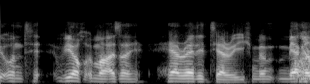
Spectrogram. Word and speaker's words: Hereditary: Das heißt, du bleibst bei, ich muss jetzt, wie, sag nochmal bitte, wie sprichst du diesen Film aus, wo du gesagt hast, den findest du super, weil ich habe das noch nie aussprechen können. Hereditary. Hereditary, okay, aber ja.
